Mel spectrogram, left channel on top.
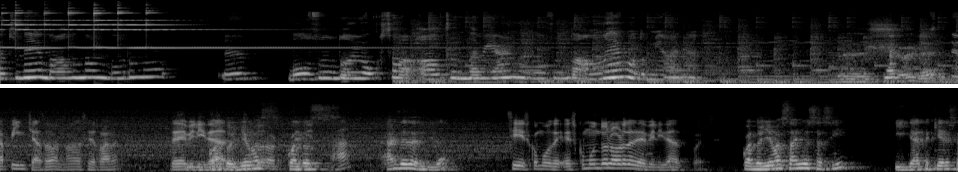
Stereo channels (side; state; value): both; different; correlation 0.00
